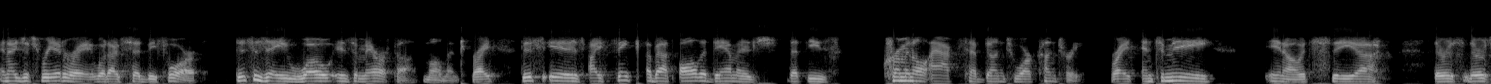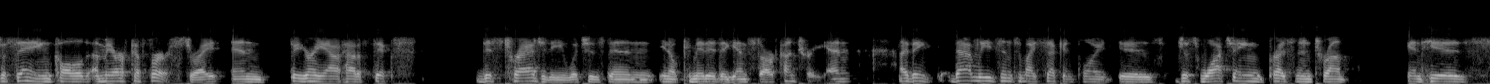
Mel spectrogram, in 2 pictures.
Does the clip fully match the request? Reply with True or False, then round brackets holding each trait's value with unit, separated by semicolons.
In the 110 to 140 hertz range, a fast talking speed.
False (135 Hz; 165 wpm)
